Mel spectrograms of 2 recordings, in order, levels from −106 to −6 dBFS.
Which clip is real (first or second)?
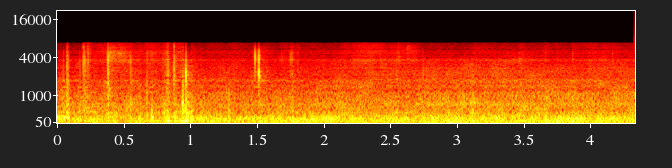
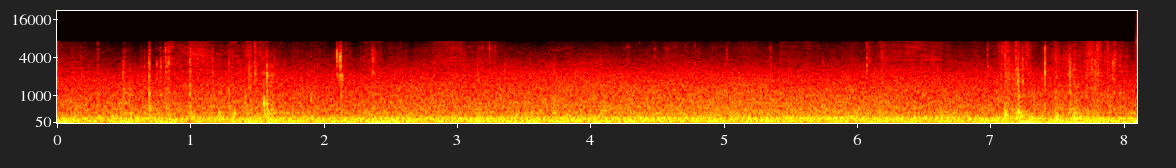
second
